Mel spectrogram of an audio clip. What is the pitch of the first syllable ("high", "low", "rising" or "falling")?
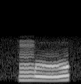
low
